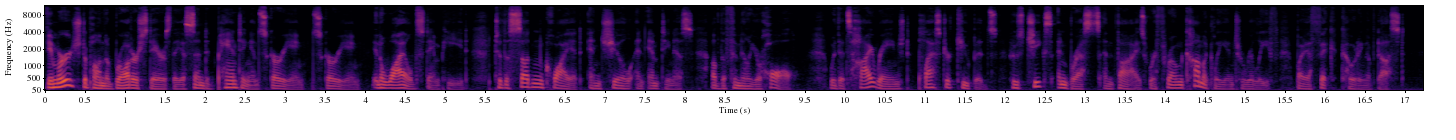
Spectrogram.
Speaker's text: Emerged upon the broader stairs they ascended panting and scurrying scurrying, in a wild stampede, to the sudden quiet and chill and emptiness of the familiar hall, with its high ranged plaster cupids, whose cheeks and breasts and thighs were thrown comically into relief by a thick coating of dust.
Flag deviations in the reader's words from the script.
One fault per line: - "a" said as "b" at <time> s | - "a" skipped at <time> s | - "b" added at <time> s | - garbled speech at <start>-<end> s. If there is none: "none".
none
